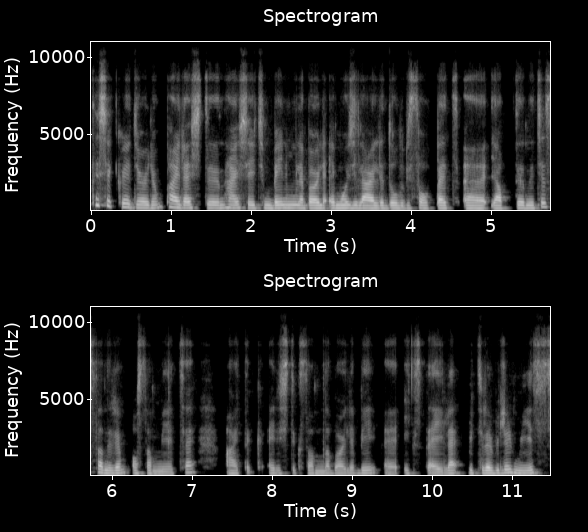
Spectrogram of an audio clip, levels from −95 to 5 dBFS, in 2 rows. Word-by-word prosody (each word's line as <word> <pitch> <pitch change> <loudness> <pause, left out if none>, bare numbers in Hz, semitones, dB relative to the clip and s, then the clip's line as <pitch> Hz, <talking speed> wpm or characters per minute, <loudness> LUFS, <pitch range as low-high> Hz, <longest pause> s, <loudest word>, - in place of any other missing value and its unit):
teşekkür 340 -9 +1
ediyorum 205 -1 0
paylaştığın 200 -4 +2
her 200 -1 +1
şey 200 -1 +1
için. 190 0 -2
Benimle 195 -1 +3
böyle 190 -1 +6
emojilerle 185 -2 +3
dolu 175 -1 +2
bir - - -6
sohbet, 180 0 0
ııı, 175 -2 +3
yaptığın 180 +2 +1
için. 185 +8 -1
Sanırım 205 -6 -1
o 190 - -4
samimiyete 170 +5 -6 0.4
artık 165 -2 -6 0.2
eriştik 170 +1 -7
sonunda, 160 -1 -6
böyle, 160 +1 -5
bir, 185 +2 -4
eee, 150 -1 -6
XD'yle 175 -1 -3
bitirebilir 180 +3 +1
miyiz? 185 +1 -3
185 Hz, 140 wpm, -28 LUFS, 175-200 Hz, 0.4 s, böyle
